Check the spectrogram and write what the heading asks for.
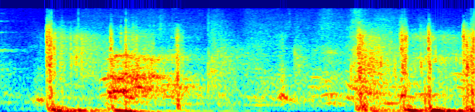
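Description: Fight impacts: a heavy thud of a blow shortly after the start and another near the end, with voices in between.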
